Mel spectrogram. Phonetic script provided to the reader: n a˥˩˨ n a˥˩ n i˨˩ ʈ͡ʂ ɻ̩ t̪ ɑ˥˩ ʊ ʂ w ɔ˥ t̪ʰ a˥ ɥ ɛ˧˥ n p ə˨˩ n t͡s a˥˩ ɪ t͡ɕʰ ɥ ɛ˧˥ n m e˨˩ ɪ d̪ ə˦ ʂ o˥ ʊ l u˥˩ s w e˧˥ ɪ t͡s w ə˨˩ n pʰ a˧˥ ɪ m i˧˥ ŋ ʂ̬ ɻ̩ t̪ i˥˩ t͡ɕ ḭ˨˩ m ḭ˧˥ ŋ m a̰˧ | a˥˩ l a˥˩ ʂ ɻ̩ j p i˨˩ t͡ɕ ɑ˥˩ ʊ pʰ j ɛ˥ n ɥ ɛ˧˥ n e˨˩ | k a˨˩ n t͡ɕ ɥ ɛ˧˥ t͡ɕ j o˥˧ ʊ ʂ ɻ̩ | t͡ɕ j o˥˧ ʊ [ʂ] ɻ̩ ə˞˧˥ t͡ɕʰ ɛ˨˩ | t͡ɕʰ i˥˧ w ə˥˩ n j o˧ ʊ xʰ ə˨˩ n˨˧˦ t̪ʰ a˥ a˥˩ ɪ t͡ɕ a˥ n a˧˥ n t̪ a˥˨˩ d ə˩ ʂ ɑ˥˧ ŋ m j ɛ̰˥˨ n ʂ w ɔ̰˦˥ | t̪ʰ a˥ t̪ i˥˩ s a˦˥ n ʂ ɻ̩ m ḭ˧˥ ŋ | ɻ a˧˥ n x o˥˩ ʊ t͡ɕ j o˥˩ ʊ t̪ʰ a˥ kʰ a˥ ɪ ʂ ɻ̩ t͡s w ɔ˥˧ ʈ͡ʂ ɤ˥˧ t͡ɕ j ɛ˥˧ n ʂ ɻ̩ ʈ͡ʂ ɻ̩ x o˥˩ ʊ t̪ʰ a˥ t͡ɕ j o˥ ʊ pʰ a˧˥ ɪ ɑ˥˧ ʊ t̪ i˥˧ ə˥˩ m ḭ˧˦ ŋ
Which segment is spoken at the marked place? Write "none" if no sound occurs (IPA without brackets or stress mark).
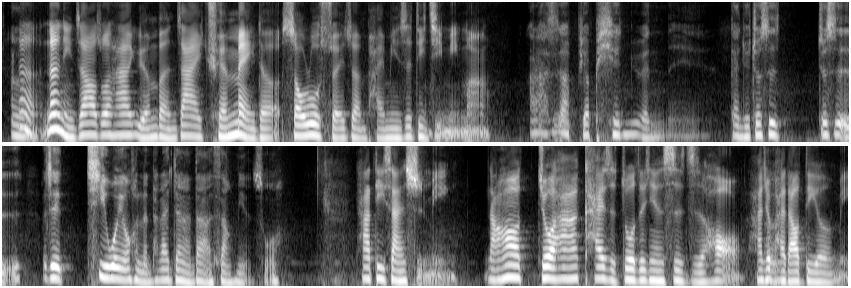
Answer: ʂ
